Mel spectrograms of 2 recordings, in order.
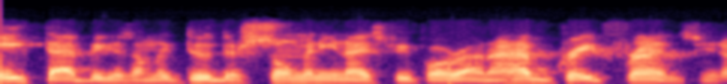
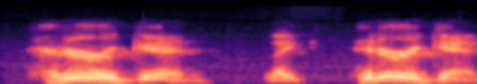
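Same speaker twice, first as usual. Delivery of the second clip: mock furious, fed-up, pissed-off angry voice; 2 semitones higher than usual. Retelling grabbing his son after the son hit his sister: retelling own angry words. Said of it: "and I'm pissed".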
